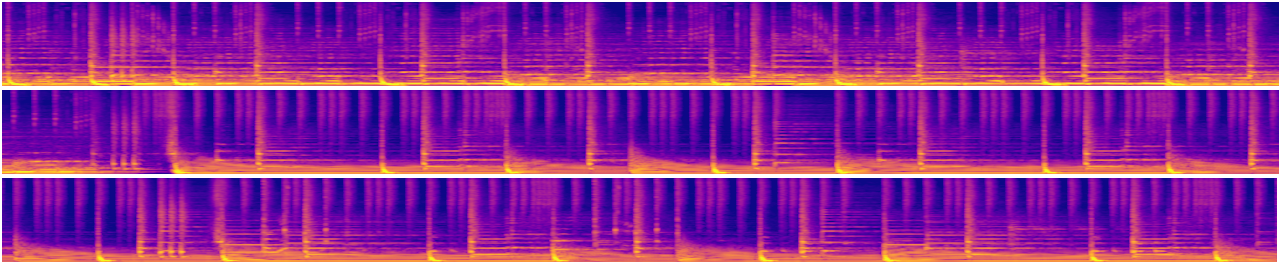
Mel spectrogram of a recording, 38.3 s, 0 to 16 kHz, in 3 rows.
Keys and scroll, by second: 1.2 Delete, 1.7 Delete, 2.0 Delete, 2.3 Delete, 2.6 Delete, 3.0 Delete, 3.3 Delete, 4.2 Delete, 4.3 space, 4.8 Delete, 5.2 Delete, 5.8 Delete, 7.0 Delete, 7.3 Delete, 7.7 Delete, 8.0 Delete, 8.1 x, 8.4 Delete, 8.6 ctrl+z, 8.7 ctrl+z, 8.8 space, 9.5 Delete, 9.7 Delete, 10.0 Delete, 10.3 Delete, 10.6 Delete, 10.8 Delete, 11.4 Delete, 11.8 Delete, 12.1 Delete, 12.4 Delete, 12.8 Delete, 13.1 Delete, 14.0 Delete, 14.4 Delete, 14.6 Delete, 14.9 Delete, 15.2 Delete, 15.4 Delete, 15.7 Delete, 15.9 Delete, 17.0 Delete, 17.3 Delete, 17.8 Delete, 18.1 Delete, 18.3 Delete, 18.7 Delete, 19.1 Delete, 19.4 ctrl+z, 19.5 ctrl+z, 19.8 Delete, 20.0 Delete, 20.3 Delete, 21.3 Delete, 21.6 Delete, 22.1 Delete, 22.5 Delete, 23.0 space, 23.9 Delete, 24.3 Delete, 24.7 Delete, 25.1 Delete, 25.3 Delete, 26.0 Delete, 26.7 Delete, 27.5 Delete, 27.9 Delete, 28.3 Delete, 28.6 Delete, 28.9 Delete, 29.2 Delete, 29.5 Delete, 30.0 Delete, 30.2 Delete, 30.6 Delete, 31.0 Delete, 31.2 Delete, 33.0 space, 33.8 v, 34.8 ctrl+t.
